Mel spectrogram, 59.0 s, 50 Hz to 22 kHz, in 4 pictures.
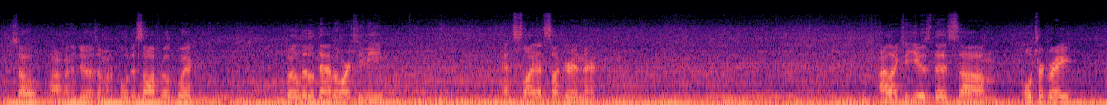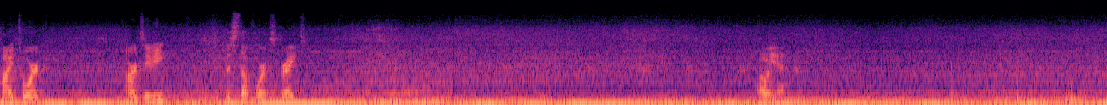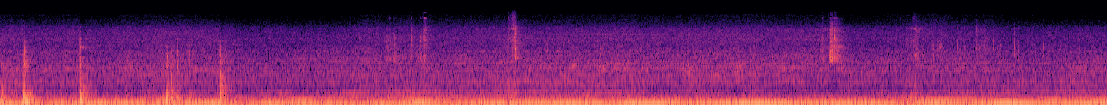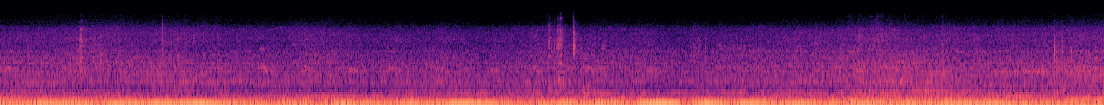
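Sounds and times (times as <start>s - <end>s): lawn mower engine droning: 0.0s - 59.0s
metal parts clicking and tapping: 27.4s - 30.8s, 31.6s - 32.6s, 34.6s - 35.3s, 40.4s - 40.8s, 41.6s - 43.6s, 45.2s - 45.7s, 51.5s - 52.4s, 58.3s - 58.6s.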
